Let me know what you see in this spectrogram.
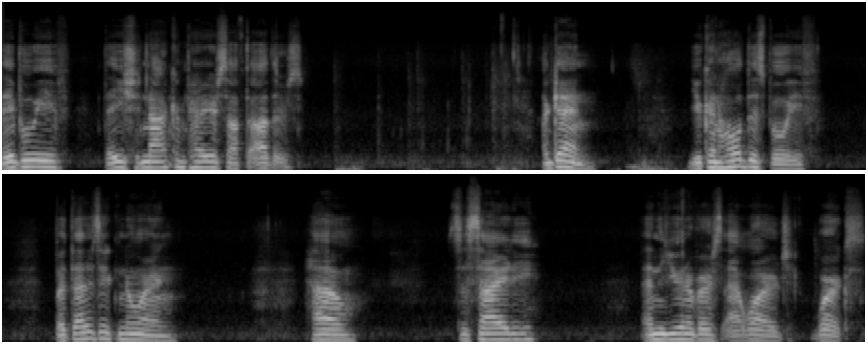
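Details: Adult man with cerebral palsy that he says places great limitations on him; dysarthria due to cerebral palsy.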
